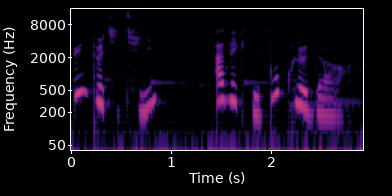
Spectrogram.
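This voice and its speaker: A woman teacher reading a children's story aloud in a slow, expressive storytelling voice. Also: high-pitched.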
